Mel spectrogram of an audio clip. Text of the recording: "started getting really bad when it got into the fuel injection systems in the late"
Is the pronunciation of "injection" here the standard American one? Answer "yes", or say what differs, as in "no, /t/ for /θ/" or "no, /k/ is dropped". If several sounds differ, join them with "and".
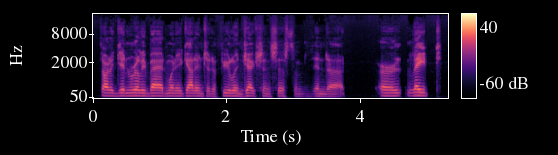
yes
